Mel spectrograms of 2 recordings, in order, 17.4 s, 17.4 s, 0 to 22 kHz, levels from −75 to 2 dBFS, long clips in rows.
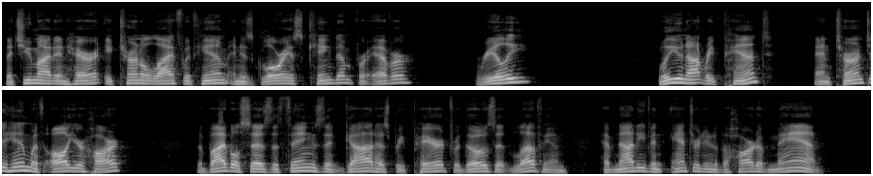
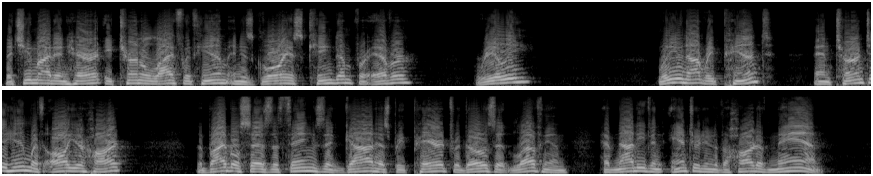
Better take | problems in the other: first | distortion; heavy; 6 dB below the speech

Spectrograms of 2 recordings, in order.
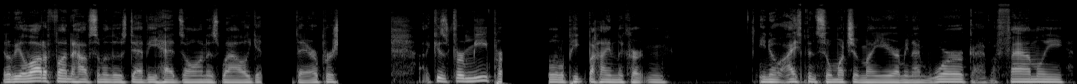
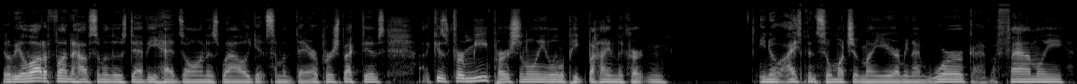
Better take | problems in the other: second | audio cutting out; at 2.5 s, at 3.5 s for 0.5 s and at 5 s

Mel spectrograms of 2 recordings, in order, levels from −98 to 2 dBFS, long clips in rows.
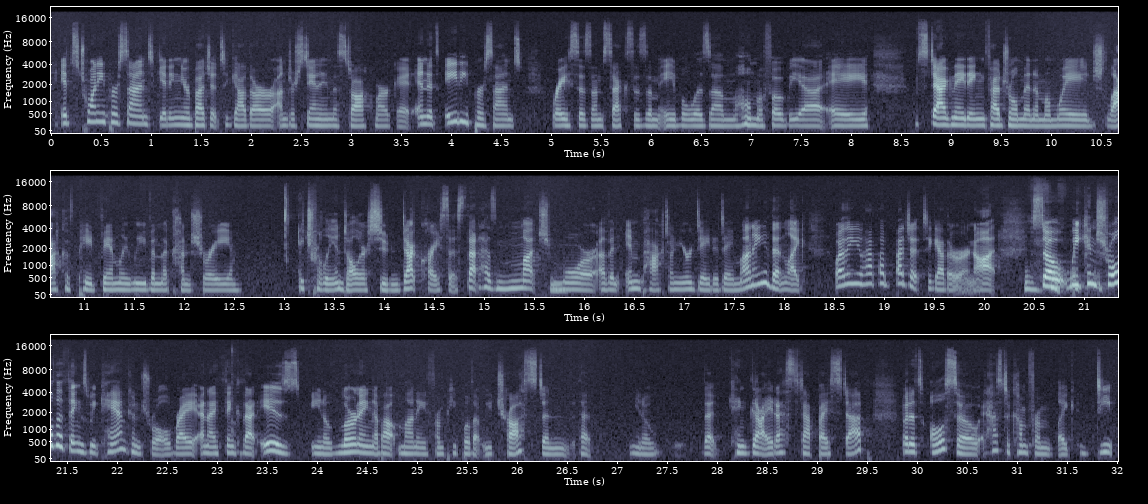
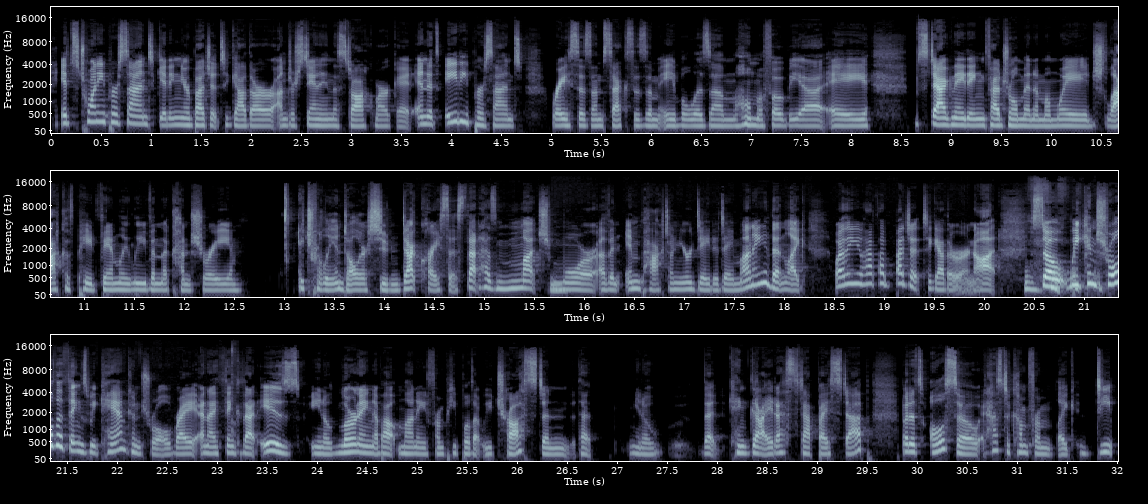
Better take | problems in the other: second | hiss; faint; throughout; 25 dB below the speech

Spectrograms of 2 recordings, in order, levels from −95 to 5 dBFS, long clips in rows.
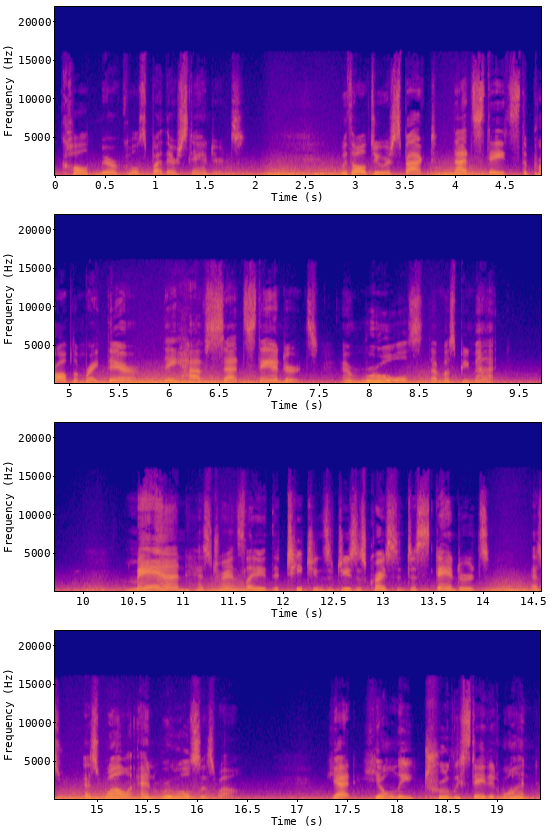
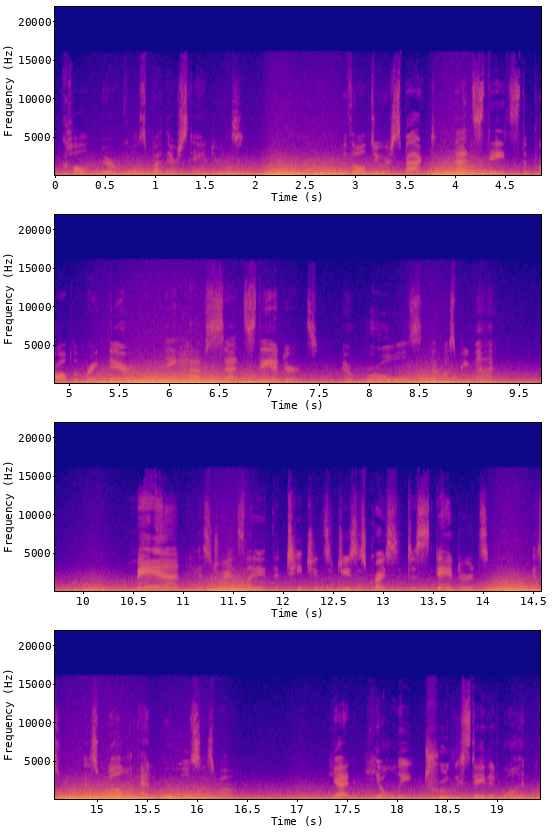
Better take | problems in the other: first | wind noise on the microphone; heavy; 3 dB above the speech; occasional gusts in the first

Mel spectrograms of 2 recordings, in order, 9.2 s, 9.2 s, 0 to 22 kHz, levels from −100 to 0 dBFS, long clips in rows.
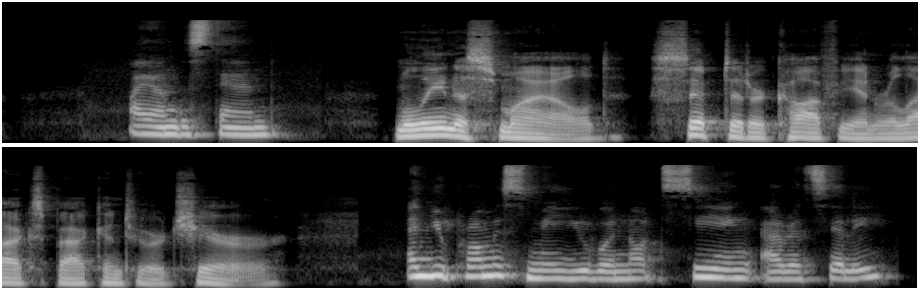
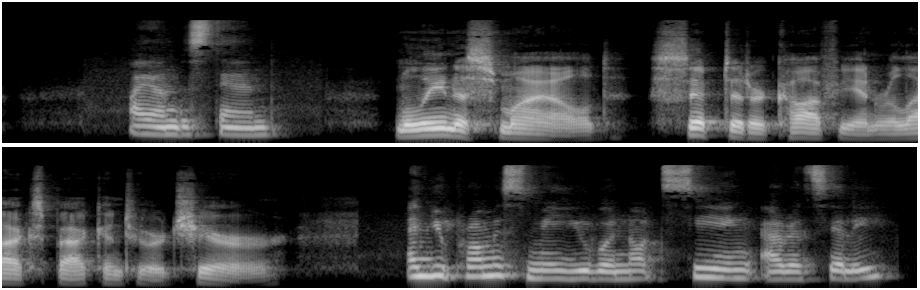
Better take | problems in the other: first | thin; somewhat; fading below 300 Hz

